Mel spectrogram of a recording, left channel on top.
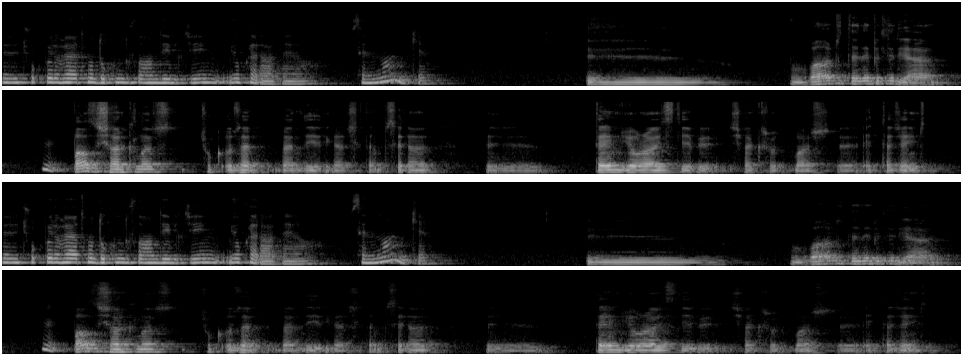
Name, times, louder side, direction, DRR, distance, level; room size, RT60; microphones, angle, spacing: voice 1, 0.0-3.2 3.6-4.3 10.0-10.2, right 1 dB, 15° right, 9 dB, 0.8 m, -30 dB
voice 2, 5.8-7.2 7.9-9.4 10.3-11.3 11.6-13.9 14.4-15.0 15.5-18.8, left 2 dB, 50° left, 9 dB, 1.0 m, -31 dB
14.0 x 12.5 x 3.4 m, 0.82 s
head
